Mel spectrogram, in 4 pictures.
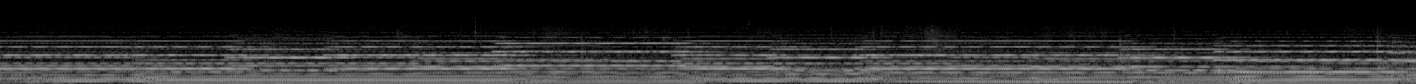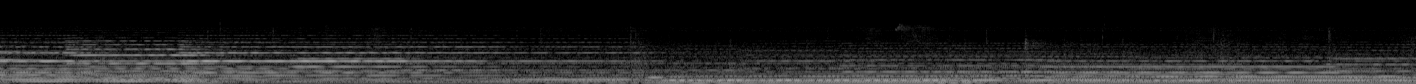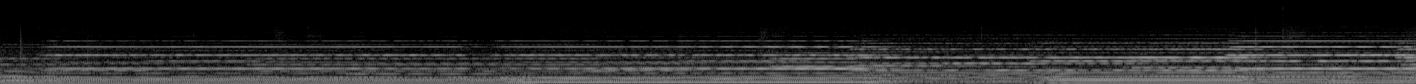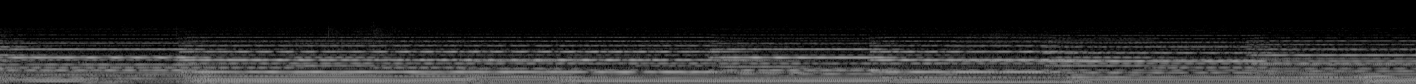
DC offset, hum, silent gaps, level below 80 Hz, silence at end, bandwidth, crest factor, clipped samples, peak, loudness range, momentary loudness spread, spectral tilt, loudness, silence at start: under 0.1%; none; none; -46 dBFS; 0 s; 15.5 kHz; 14 dB; under 0.1%; -16 dBFS; 6 LU; 7 LU; -6.5 dB/octave; -31 LUFS; 0 s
